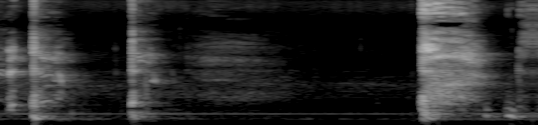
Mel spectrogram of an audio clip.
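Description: Two brief dry coughs, then a longer, harsher throat clear from an adult woman.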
